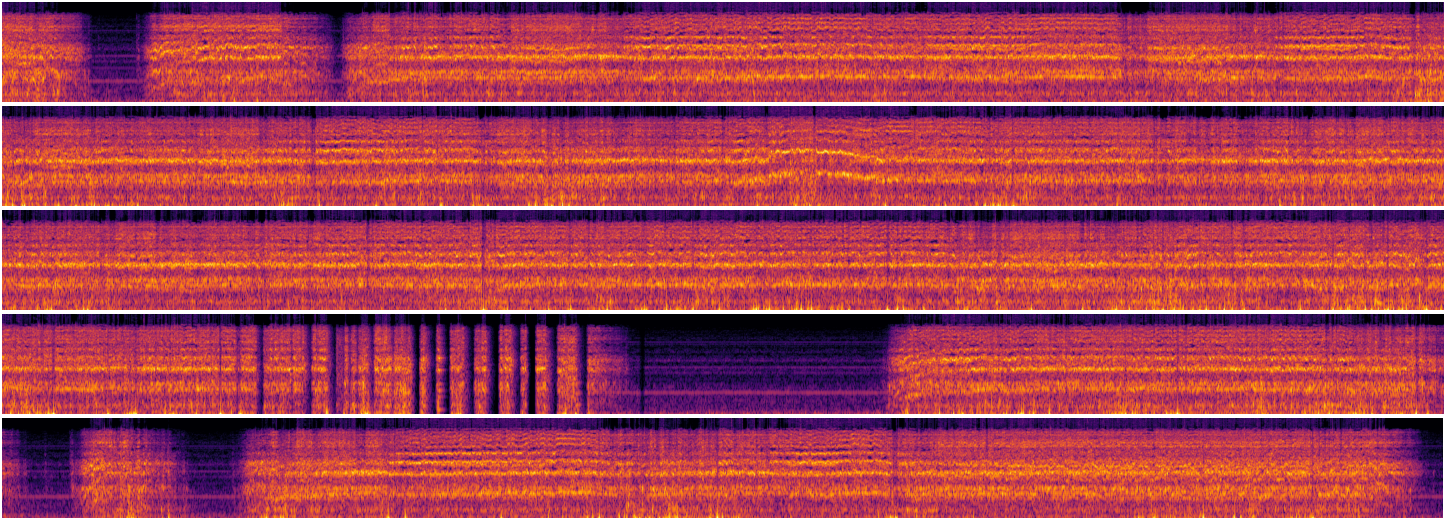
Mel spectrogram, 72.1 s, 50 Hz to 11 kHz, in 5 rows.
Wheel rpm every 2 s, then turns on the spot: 110, 130, 210, 210, 230, 220, 220, 220, 220, 220, 230, 260, 230, 230, 220, 230, 230, 230, 230, 220, 230, 230, 240, 230, 150, 0, 170, 230, 180, 50, 170, 220, 220, 210, 210, 150.
none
